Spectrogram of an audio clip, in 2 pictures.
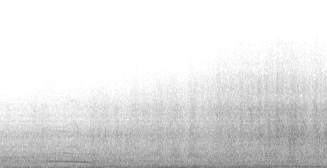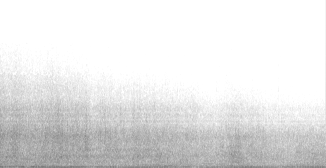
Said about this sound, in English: as the planes fly over Buckingham Palace for this RAF flypast, a selection of World War II aircraft heading over.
